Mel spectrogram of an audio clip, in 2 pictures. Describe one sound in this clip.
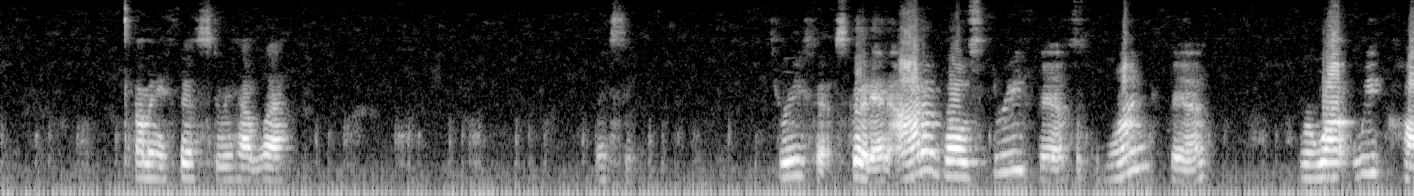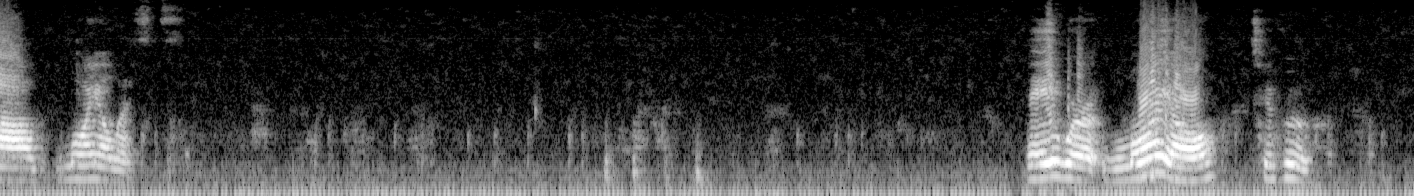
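A young woman speaks close by in short bursts.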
